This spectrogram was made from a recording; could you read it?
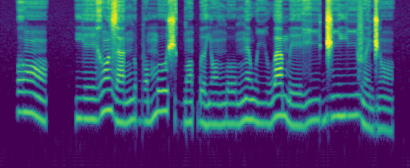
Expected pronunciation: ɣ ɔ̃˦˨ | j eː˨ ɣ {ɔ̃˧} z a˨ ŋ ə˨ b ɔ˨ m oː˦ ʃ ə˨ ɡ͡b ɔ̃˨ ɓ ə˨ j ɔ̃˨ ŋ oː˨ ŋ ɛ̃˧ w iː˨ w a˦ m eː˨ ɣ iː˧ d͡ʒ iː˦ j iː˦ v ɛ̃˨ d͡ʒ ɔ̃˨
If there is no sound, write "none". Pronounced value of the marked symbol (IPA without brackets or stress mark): ɔ̃˦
